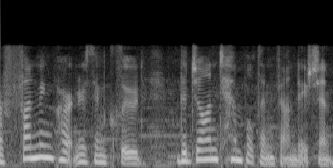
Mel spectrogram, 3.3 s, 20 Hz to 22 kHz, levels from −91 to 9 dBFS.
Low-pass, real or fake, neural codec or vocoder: 7.2 kHz; fake; codec, 16 kHz, 6 kbps, DAC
